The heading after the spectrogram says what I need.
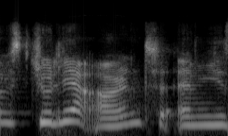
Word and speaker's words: Julia Arndt: you do yeah of course my name is Julia aren't and you said that very correctly and very well pronounced and I'm originally from Germany I grew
